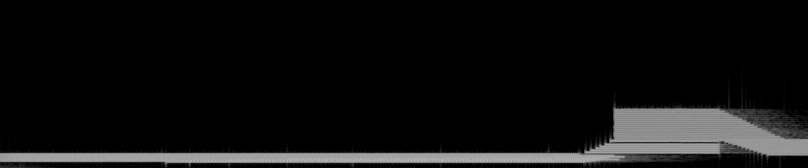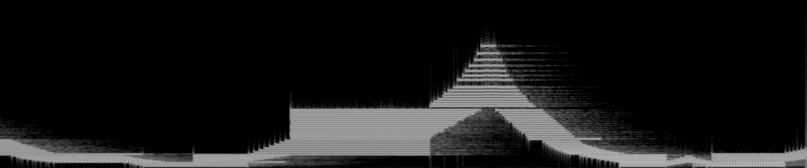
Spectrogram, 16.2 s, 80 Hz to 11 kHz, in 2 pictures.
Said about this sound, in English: And then in 1996, when Ligeti was a guest here at the conservatory, we made a digital realization of that uh, score in, in Csound.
